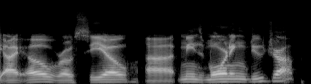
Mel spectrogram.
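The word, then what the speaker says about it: Rocío: please apologize to her but tell us the pronunciation it's Rosio so r o c iio Rosio uh means morning do drop in case that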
